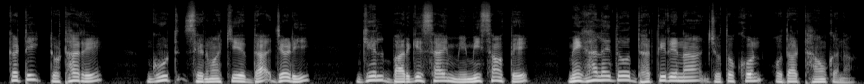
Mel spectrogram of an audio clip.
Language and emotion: Santali, neutral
